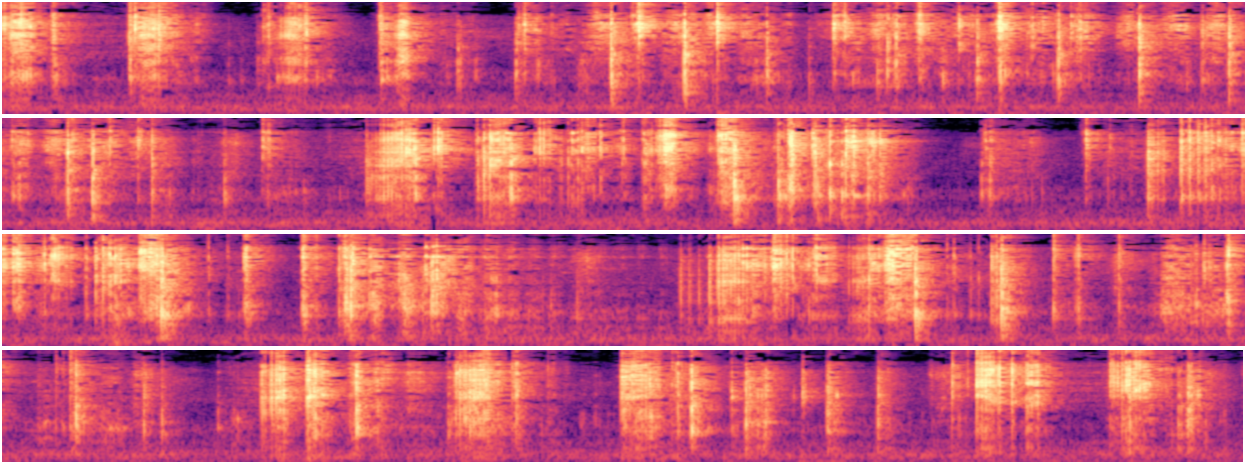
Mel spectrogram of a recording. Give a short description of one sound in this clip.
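A plastic knife taps and scrapes against a toy corn cob.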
